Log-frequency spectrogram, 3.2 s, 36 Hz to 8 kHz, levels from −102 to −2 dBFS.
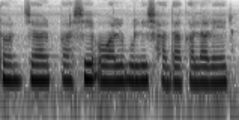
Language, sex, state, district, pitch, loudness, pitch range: Bengali, female, West Bengal, Cooch Behar, 210 Hz, -14 LUFS, 200-215 Hz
